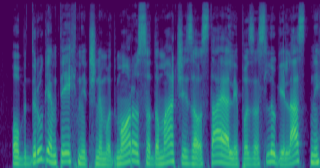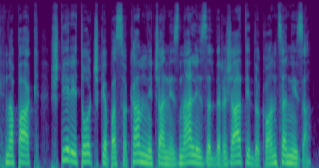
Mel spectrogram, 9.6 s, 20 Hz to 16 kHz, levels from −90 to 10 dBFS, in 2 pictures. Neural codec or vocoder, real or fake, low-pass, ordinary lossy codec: none; real; 14.4 kHz; none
